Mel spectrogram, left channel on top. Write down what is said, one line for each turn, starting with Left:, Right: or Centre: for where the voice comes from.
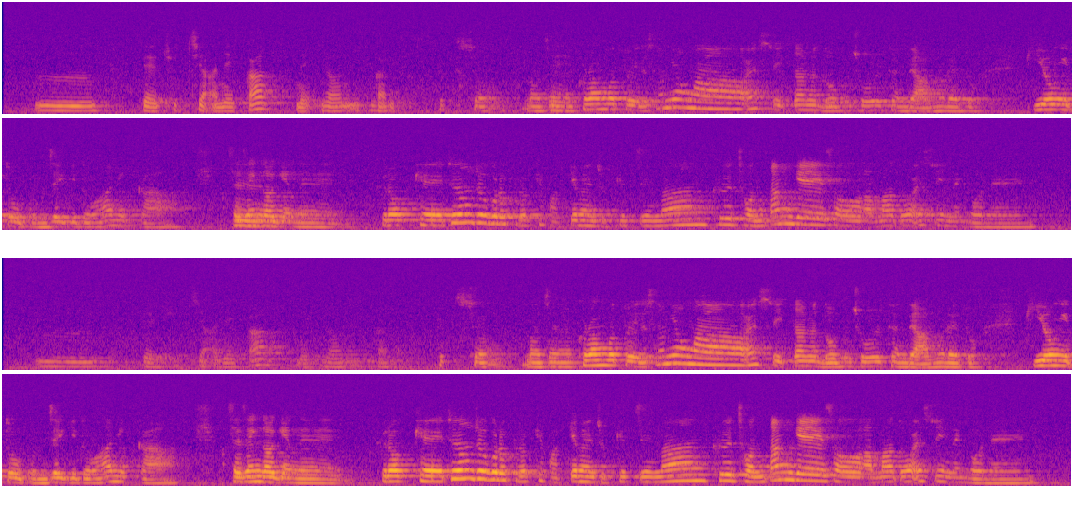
Left: 음, 네, 좋지 않을까? 네, 이런 생각이 들었습니다.
Right: 그쵸. 맞아요.
Left: 네.
Right: 그런 것도 이제 상용화 할 수 있다면 너무 좋을 텐데, 아무래도 비용이 또 문제기도 하니까, 제
Left: 네.
Right: 생각에는 그렇게, 최종적으로 그렇게 바뀌면 좋겠지만, 그 전 단계에서 아마도 할 수 있는 거는,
